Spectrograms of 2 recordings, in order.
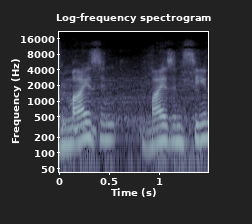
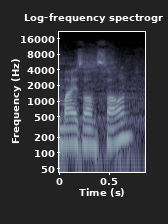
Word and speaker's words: mise en scène: The film majors are going to come after me for this, but it's either mise en scène or mise en song, the correct pronunciation,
